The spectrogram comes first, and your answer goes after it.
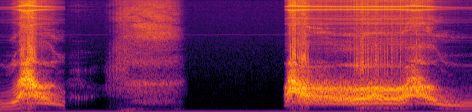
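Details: Cougar, Puma concolor: a short loud wail, a faint breathy sound, a pause, then a long sustained moaning yowl of about three seconds, rich in harmonics and holding a fairly level pitch.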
